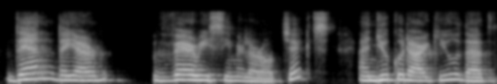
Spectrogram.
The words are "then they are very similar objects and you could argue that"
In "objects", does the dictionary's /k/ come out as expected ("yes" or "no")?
yes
